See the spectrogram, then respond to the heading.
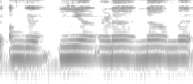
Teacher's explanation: इनका उच्चारण नासिका के साथ क्रमशः कंठ तालु मूर्धा, दांत और ओष्ठ के स्पर्श से होता है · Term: नासिक्य व्यंजन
